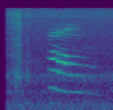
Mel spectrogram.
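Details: Domestic cat indoors in a small room, one of several house cats (Turi, Madhu, Miko) living in tension over territory; a single drawn-out meow, falling slightly in pitch, follows a brief soft sound, with quiet room noise.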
